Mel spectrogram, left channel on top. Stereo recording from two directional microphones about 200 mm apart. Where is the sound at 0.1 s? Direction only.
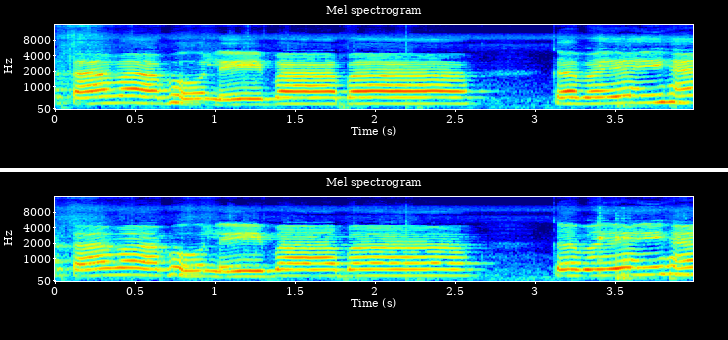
20° left (ahead or behind).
